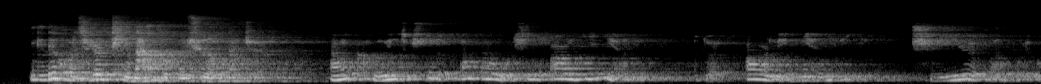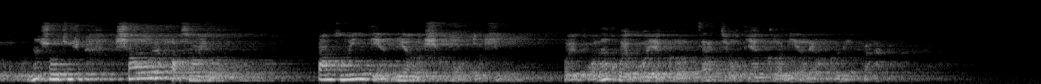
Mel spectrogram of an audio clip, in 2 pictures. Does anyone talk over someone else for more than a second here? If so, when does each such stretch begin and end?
none

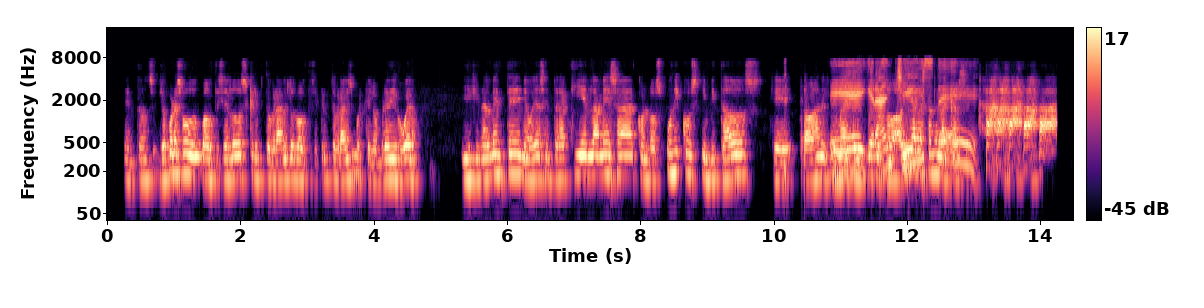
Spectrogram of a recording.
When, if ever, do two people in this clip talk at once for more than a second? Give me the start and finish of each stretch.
10.8-13.0

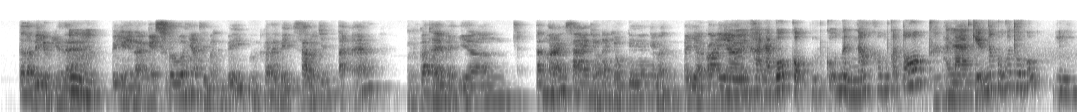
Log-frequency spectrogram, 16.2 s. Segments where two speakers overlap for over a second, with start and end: none

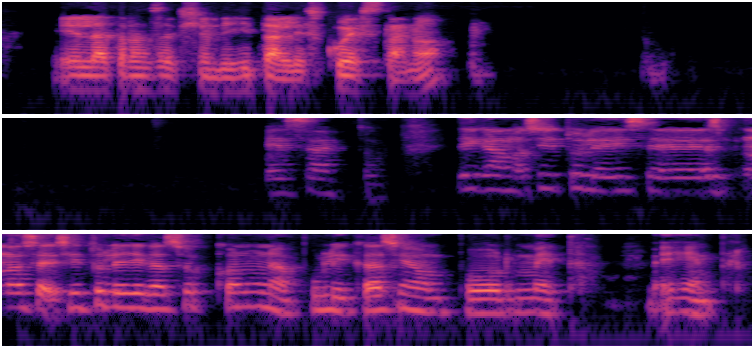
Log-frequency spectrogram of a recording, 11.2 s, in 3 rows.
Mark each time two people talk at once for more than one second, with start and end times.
none

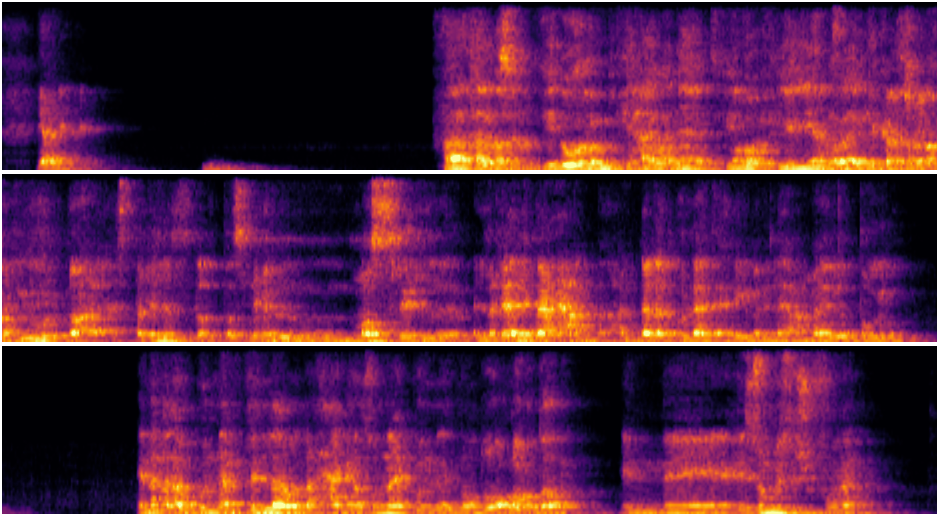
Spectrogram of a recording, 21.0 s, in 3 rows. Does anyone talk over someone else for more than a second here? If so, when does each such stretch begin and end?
5.5-7.1

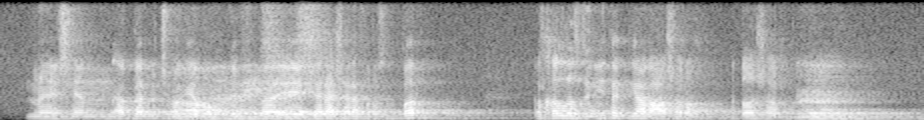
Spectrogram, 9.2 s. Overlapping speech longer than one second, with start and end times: 1.7-3.0

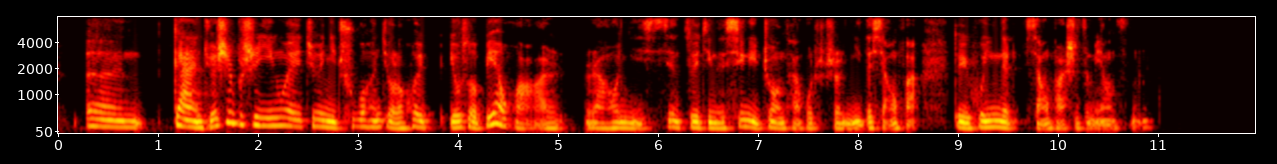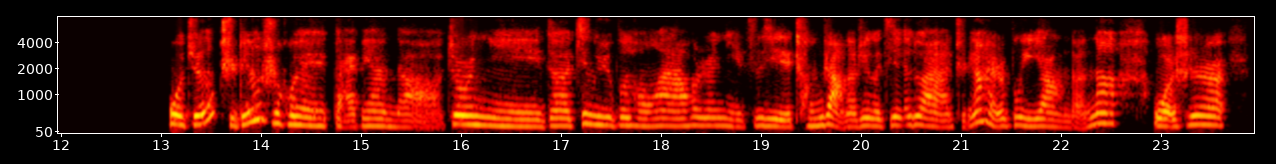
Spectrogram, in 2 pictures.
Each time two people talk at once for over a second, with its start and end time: none

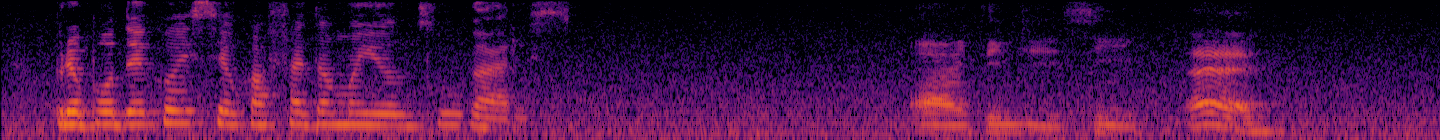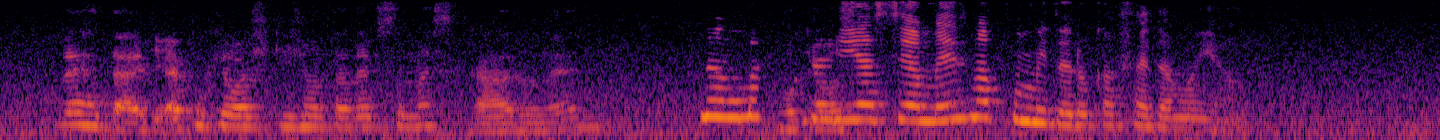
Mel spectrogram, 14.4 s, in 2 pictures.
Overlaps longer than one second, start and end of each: none

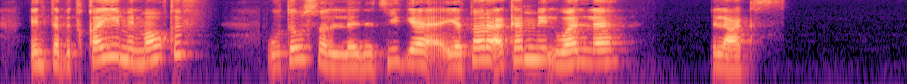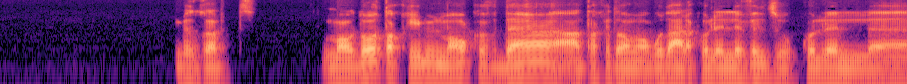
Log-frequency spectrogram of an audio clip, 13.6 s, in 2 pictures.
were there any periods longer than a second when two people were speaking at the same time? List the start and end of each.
none

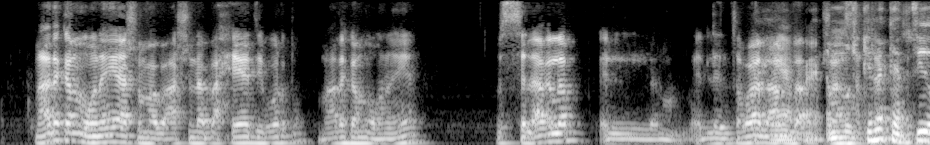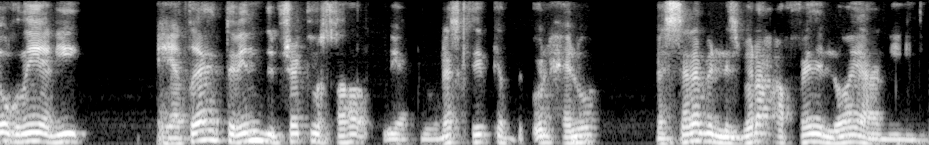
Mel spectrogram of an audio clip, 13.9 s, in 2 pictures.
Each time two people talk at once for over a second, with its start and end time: 5.6-7.0

